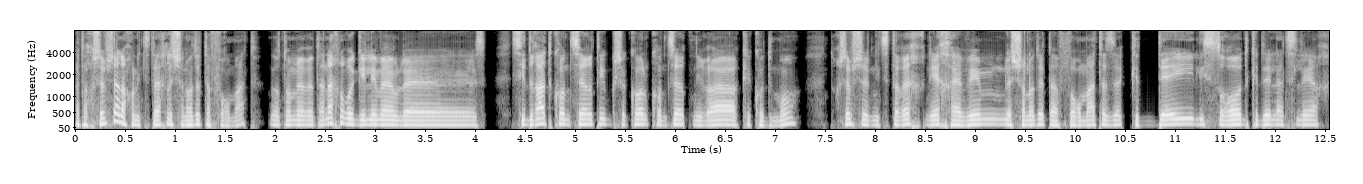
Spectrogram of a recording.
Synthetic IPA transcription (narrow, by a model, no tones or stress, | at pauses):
at̪aχo̞ʃe̞v̥ʃeanaχnunit͡st̪aʁele̞ʃano̞te̞tafo̞ʁmatz̥o̞t̪o̞meʁetanaχnuʁeɡilimeemle̞ | sidʁatko̞nt͡seʁt̪imkʃeko̞lko̞nt͡seʁt̪niʁʔake̞kod̪mo̞ | at̪ḁχo̞ʃe̞vʃe̞nit͡st̪aʁe̞χnijeχajavimle̞ʃano̞te̞tafo̞ʁmataze̞ke̞d̪e̞jlisʁo̞dke̞d̪e̞jleːt͡sliaχ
